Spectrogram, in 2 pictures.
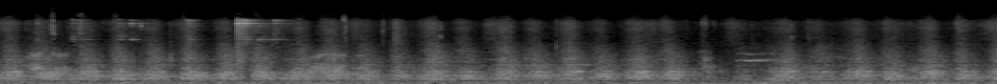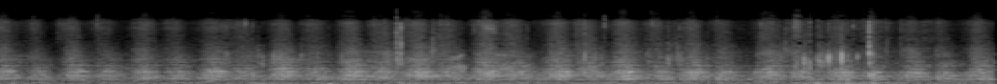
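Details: Domestic cat giving a continuous rough purr, a dense train of fine rasping pulses that rises and falls with breathing, with a brief faint squeak and soft handling noises.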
